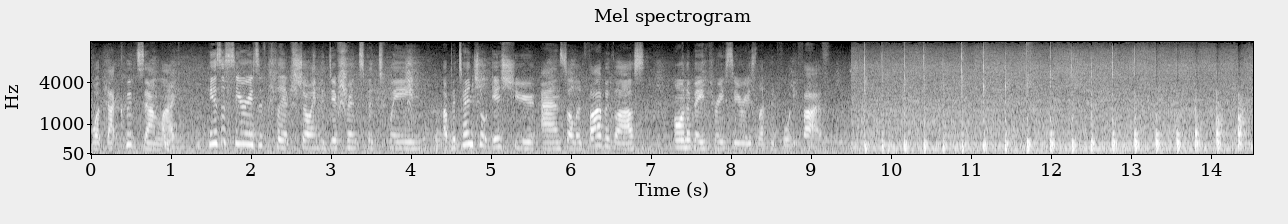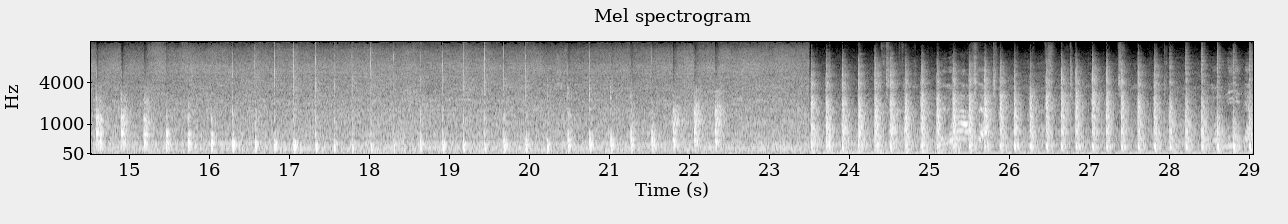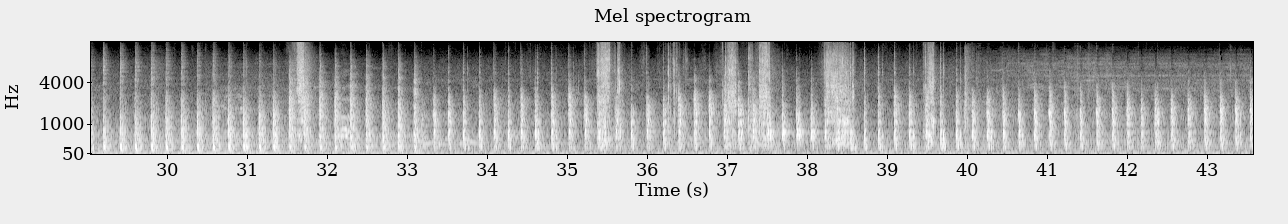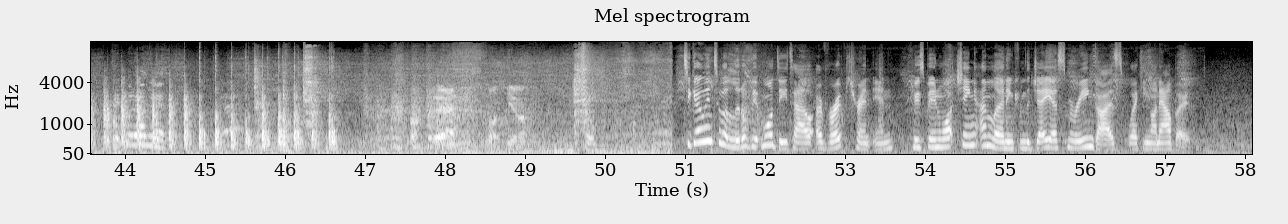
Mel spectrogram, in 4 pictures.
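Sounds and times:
hammer tapping fiberglass hull: 0:09.5 - 0:22.5, 0:23.5 - 0:46.7.

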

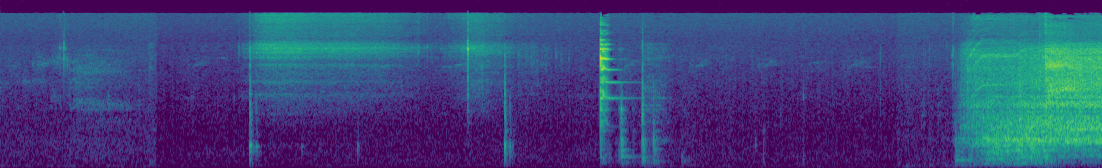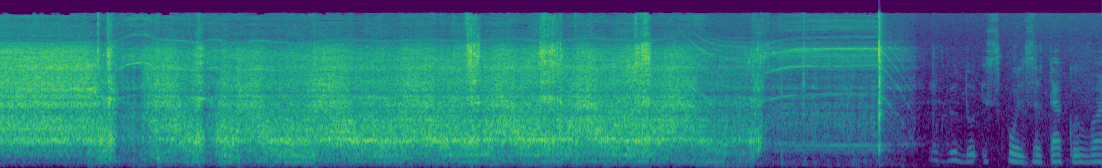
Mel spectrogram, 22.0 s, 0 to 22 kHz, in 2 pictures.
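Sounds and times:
immersion blender running: 0:09.6 - 0:20.3.

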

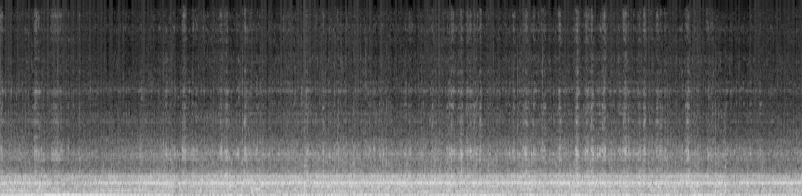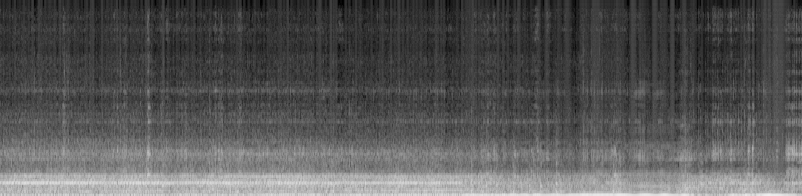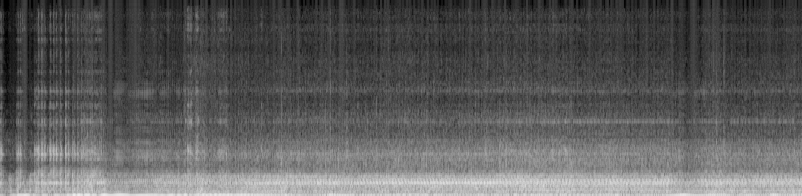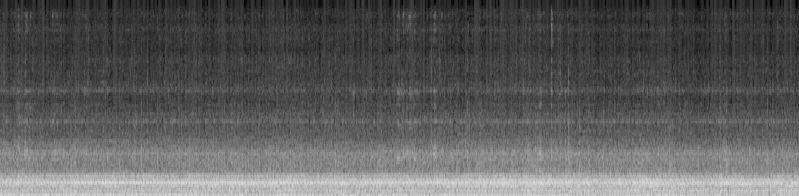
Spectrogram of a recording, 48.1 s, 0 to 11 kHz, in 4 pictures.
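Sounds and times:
atv engine running: 0:00.0 - 0:48.0.

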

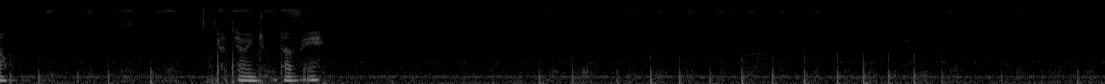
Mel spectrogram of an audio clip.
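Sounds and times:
pencil scratching on paper: 0:00.0 - 0:03.2, 0:05.1 - 0:11.0
faint steady hum: 0:00.0 - 0:11.0.

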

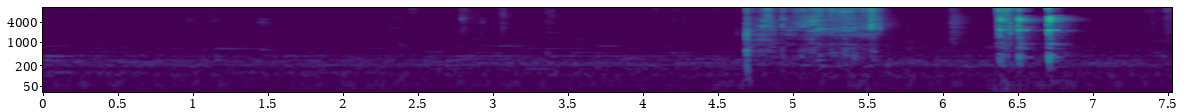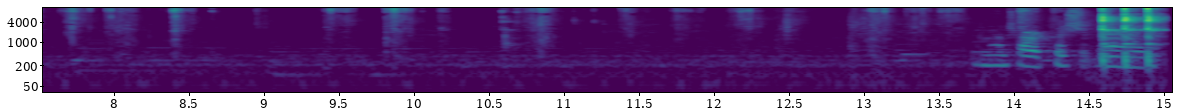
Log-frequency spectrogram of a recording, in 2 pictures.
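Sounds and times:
metal spoon clinking on a bowl: 0:06.4 - 0:07.0, 0:14.5 - 0:15.0.

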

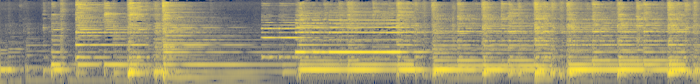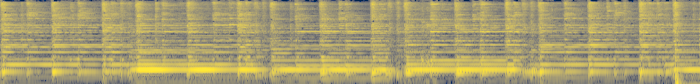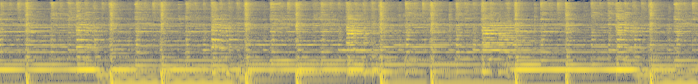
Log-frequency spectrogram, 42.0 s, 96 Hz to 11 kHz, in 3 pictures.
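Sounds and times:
strummed acoustic guitar: 0:00.0 - 0:41.9
bass part: 0:27.5 - 0:41.9.

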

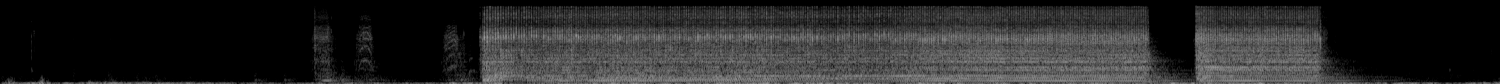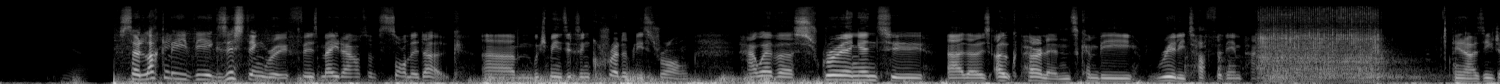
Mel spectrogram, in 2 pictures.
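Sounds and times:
cordless drill drilling into wood: 0:03.1 - 0:03.8, 0:04.4 - 0:13.4, 0:27.6 - 0:29.0.

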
